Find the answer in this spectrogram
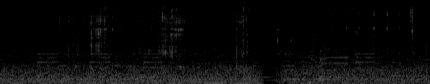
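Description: A person chewing a mouthful of lettuce-wrapped grilled pork belly, with a few faint crunchy bites.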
